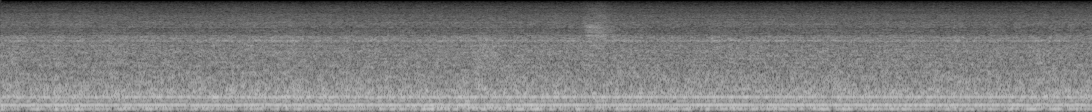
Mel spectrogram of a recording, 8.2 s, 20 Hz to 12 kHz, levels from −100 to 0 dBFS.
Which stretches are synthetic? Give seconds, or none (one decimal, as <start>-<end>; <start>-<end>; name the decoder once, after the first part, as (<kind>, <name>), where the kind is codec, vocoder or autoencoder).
0.0-0.9 (vocoder, Vocos); 1.4-3.5; 7.6-8.2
